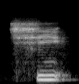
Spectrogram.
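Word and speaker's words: 七: we read as e then number seven we read as chi so e and she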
